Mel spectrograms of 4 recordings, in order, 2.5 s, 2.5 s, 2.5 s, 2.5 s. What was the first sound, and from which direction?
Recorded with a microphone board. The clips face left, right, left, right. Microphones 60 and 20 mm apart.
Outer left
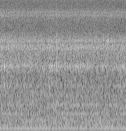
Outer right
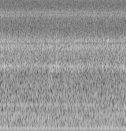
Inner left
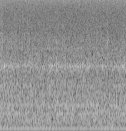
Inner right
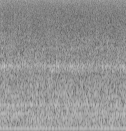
Only background noise.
